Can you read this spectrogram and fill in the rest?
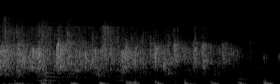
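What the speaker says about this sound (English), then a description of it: "Give them a round of applause." Applause from the audience at a regional university quiz event, a moderate burst of clapping that fades toward the end, heard from some distance in a hall.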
